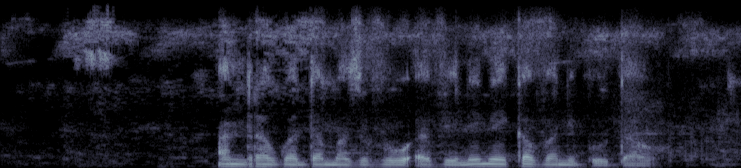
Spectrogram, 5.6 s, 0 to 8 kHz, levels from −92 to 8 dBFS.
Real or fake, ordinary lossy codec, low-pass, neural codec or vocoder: real; Opus, 32 kbps; 7.2 kHz; none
